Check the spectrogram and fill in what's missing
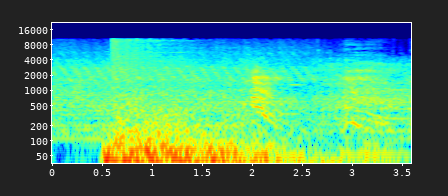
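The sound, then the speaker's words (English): A loud, rumbling sci-fi explosion bursts in after a brief silence, with a heavy low roar that sustains while a descending, zapping ray-weapon sweep, fired by regrouping attackers, cuts through midway, then the blast slowly trails off. “They're regrouping and firing some sort of ray.”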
